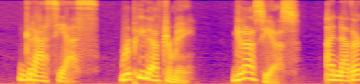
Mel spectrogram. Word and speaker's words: gracias: Many learners pronounce gracias like gracious. More natural pronunciation, gracias.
